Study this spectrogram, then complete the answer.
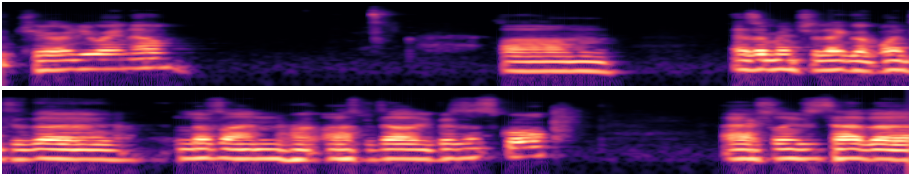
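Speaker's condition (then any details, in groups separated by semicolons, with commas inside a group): ALS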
